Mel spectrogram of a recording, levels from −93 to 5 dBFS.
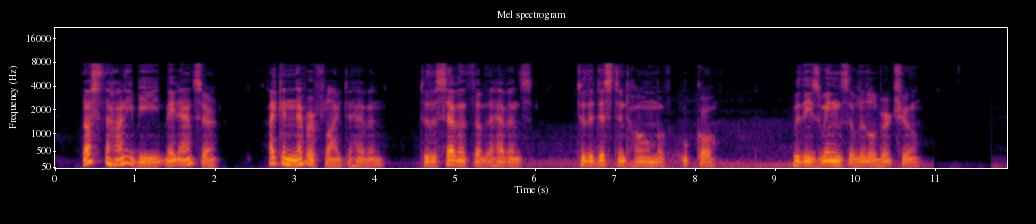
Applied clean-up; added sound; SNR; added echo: none; none; none; none.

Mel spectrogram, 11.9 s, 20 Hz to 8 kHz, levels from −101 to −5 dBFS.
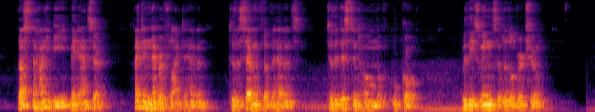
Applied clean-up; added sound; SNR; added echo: none; none; none; reverberation time 0.8 s.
